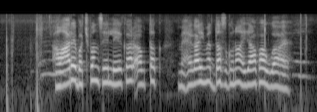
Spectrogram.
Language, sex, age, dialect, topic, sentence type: Hindi, male, 18-24, Kanauji Braj Bhasha, banking, statement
